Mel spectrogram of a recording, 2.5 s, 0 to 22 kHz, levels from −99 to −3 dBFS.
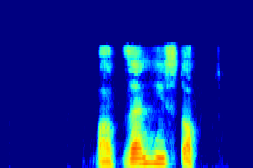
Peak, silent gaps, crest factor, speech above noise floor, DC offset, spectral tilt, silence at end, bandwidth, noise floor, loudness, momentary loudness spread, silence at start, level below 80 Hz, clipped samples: -10 dBFS; none; 22 dB; over 62 dB; under 0.1%; -7 dB/octave; 0.6 s; 7.4 kHz; under -90 dBFS; -30 LUFS; 9 LU; 1 s; -70 dBFS; under 0.1%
